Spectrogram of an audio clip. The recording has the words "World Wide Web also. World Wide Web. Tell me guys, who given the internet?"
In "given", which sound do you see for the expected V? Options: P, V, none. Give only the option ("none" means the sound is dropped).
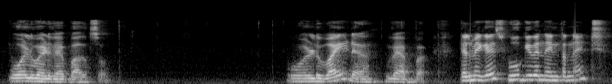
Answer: V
